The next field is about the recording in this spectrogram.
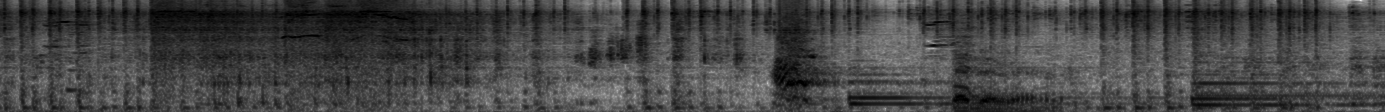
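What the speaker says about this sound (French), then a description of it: "Le chien." A dog barks in Valiant Hearts: The Great War, a few short barks in the middle amid dense, busy game sounds with chimes and rattling effects.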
